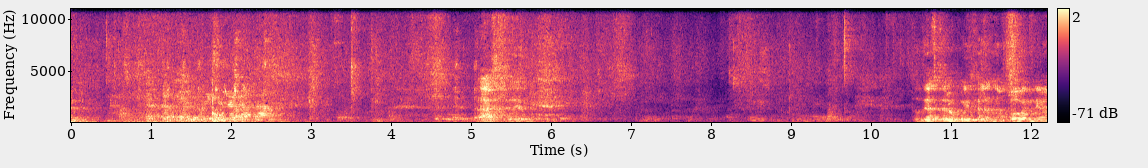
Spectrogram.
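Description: An elderly man speaks calmly into a microphone over a loudspeaker, in an echoing room.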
